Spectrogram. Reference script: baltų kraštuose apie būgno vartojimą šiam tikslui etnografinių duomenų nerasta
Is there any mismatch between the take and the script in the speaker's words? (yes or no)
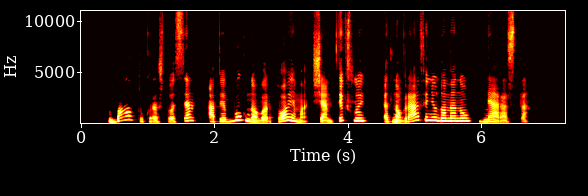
no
